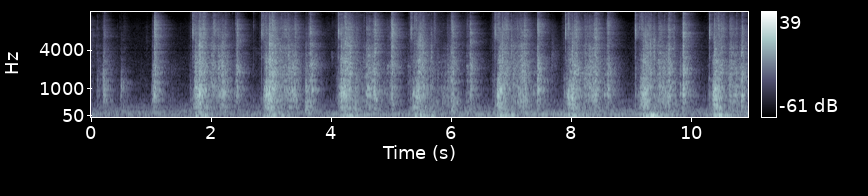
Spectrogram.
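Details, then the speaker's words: Honda Vario 125 that stalled after steam washing: repeated kick-start strokes about once a second, engine turns but won't fire; spark plug later found wet with water. "Nah teman-teman, setelah kita engkol dan kita coba masukkan kop businya, ini masih tetap tidak menyala."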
